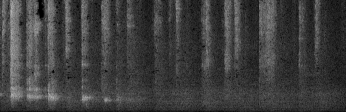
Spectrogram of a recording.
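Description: Quick scraping strokes by hand at the edge of a freshly laid tile floor, about three a second for the first two seconds or so, then thinning out to a few faint scrapes and ticks.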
